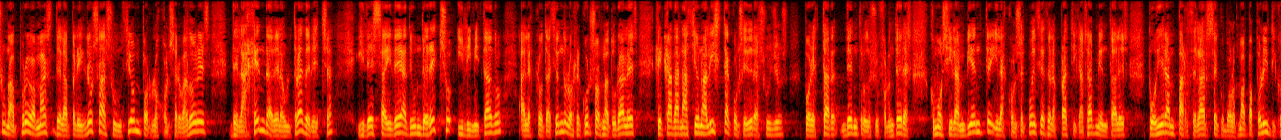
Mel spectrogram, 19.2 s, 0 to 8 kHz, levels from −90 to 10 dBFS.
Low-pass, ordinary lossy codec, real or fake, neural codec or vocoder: none; none; real; none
